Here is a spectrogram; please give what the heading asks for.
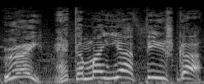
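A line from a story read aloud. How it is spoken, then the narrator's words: Shout, house spirit. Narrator (Russian): крикнул розовый домовой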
